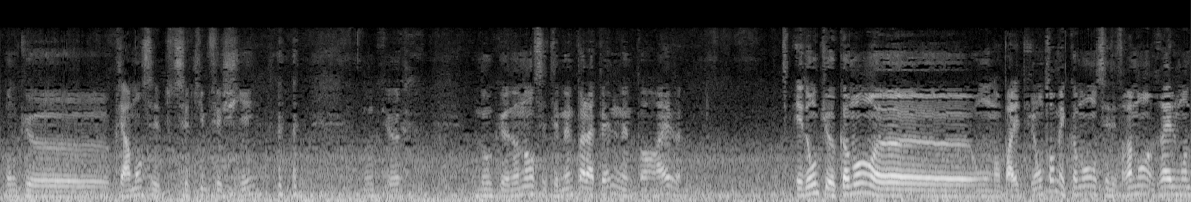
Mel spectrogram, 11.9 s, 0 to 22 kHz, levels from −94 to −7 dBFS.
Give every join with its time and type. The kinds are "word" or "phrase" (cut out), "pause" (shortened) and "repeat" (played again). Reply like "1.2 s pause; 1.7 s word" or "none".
1.9 s word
